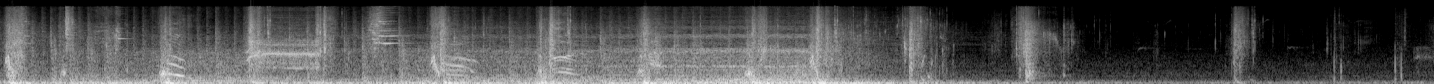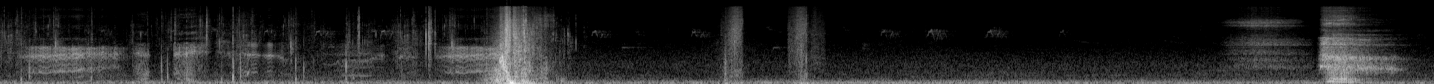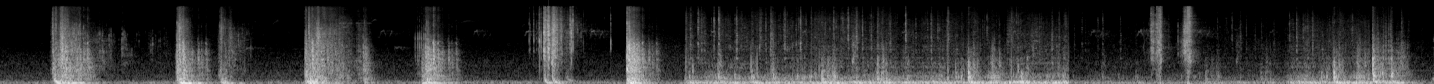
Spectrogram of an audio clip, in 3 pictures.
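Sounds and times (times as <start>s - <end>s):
man moaning in pain: 14.2s - 17.3s, 27.2s - 28.5s.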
